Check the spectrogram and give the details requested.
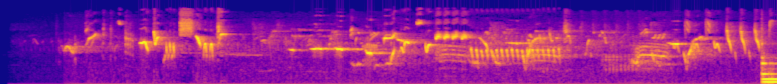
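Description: Birds chirping, whistling and trilling in quick, varied phrases, starting about a second in. Music comes in at the very end.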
